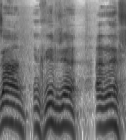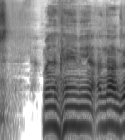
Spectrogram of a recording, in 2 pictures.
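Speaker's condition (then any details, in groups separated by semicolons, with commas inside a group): Motor neurone disease; upper body onset: arms, shoulders, chest, then throat; diagnosed 4.5 years ago at 37, prior clinical trial; lung function and breathing checked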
